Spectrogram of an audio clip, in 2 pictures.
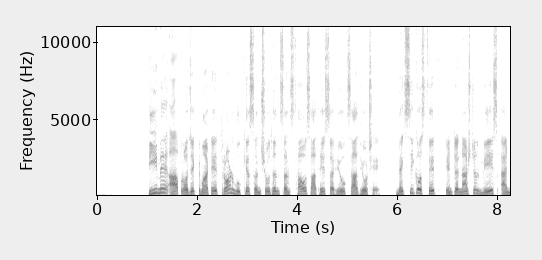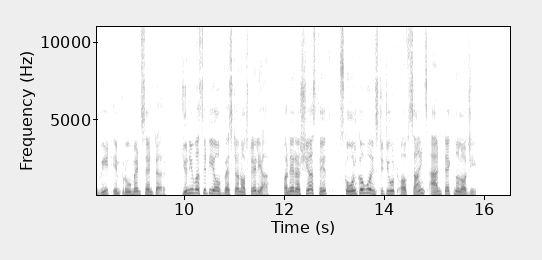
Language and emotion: Gujarati, neutral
